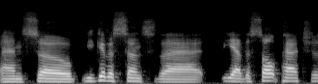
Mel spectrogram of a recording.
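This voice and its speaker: In a normal speaking voice, a man talks at a moderate pace with a medium pitch and fairly even intonation. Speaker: environmental journalist. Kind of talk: radio interview.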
